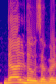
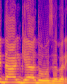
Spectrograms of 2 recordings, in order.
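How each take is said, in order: First: Said in the usual way. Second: "दाल गया दो जबर" with an extra letter name slipped in after दाल; wrong reading demo. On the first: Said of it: "हम कैसे पढ़ेंगे?". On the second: Shown as a demonstration. Teacher shows pupils the wrong way, "दाल गया दो जबर" with the extra letter spoken. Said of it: "ऐसे नहीं पढ़ेंगे".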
